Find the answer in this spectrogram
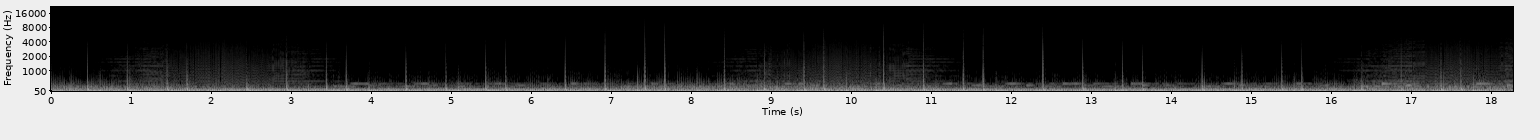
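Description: Improvised electronic music from analog synthesizers: a deep, steady throbbing bass drone with a pulsing mid-pitched tone and scattered sharp ticks. A brighter, hissy wash swells and fades three times, about every seven seconds.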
